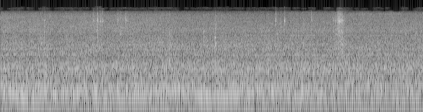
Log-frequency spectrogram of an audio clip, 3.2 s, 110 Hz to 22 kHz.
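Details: 1994 Jeep Grand Cherokee Limited with 103k original miles: AC blower gives a steady airy rush over a constant low hum, no rattles or squeals. Working fine, just loud.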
